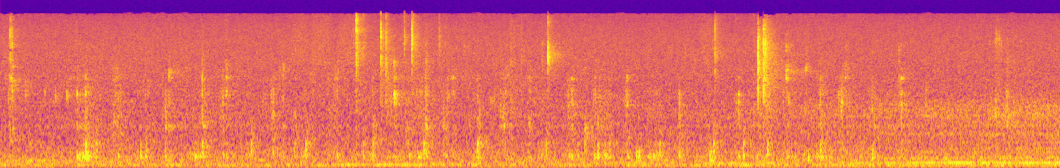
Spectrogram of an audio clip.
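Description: Soft chewing and wet mouth clicks of someone eating peeled cooked shrimp from a shrimp cocktail, with a few sharper clicks scattered through.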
